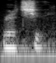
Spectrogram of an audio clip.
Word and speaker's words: Ritchie: Yeah, you don't really pronounce the T. Richie.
